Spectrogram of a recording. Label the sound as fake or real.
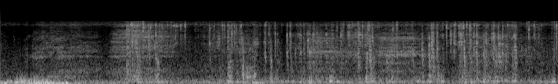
real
